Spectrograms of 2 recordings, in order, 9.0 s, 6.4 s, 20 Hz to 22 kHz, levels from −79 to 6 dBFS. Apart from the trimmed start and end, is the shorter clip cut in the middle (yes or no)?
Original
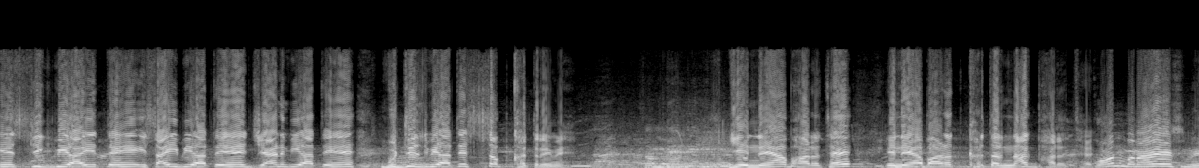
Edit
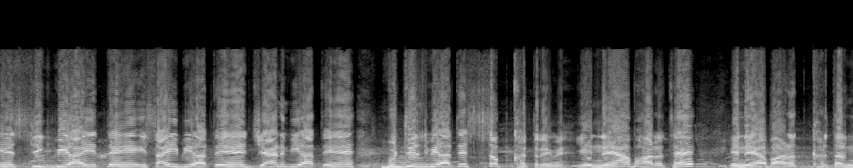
yes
